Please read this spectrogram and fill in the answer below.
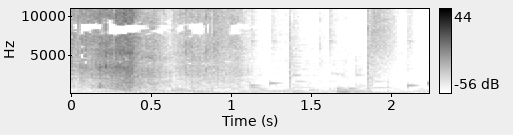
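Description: Tissue paper crinkling and rustling as it is pulled off a small wrapped toy, loudest in the first half second, then a few light rustles and clicks, with soft background music underneath.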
